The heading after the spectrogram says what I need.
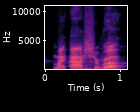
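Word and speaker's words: מעשר: numbers 18:21 Malachi 38-10 means 10th in Hebrew which is pronounced my Asar 10% of every penny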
